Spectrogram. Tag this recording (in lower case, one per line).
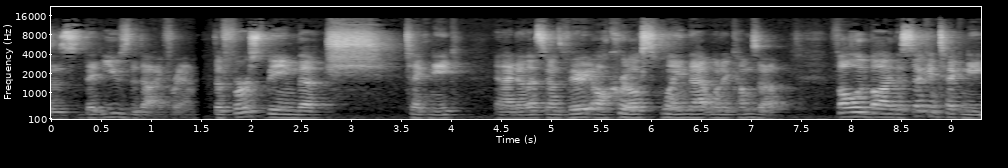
speech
